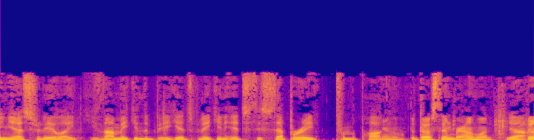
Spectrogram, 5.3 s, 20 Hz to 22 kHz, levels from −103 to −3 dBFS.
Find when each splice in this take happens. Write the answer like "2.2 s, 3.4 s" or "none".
2.0 s, 3.4 s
